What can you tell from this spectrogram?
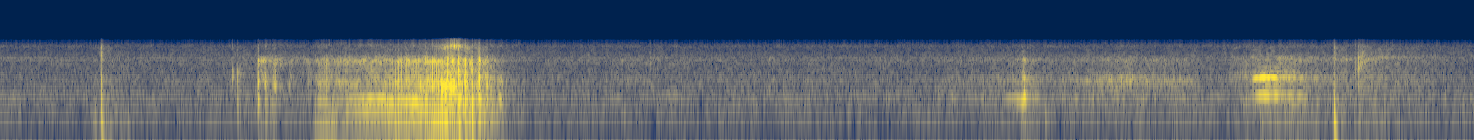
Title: horlama (snore)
